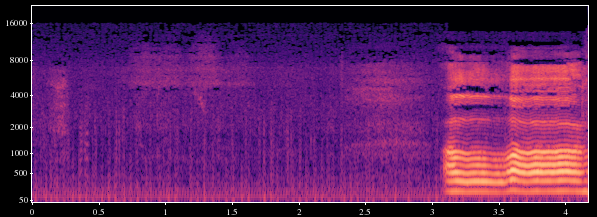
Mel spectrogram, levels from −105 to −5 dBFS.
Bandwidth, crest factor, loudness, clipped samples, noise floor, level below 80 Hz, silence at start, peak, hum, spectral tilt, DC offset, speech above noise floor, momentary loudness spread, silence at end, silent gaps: 11.5 kHz; 20 dB; -19 LUFS; under 0.1%; -52 dBFS; -60 dBFS; 3.1 s; -4 dBFS; 50 Hz at -60 dBFS; -3.5 dB/octave; under 0.1%; 34 dB; 28 LU; 0 s; none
